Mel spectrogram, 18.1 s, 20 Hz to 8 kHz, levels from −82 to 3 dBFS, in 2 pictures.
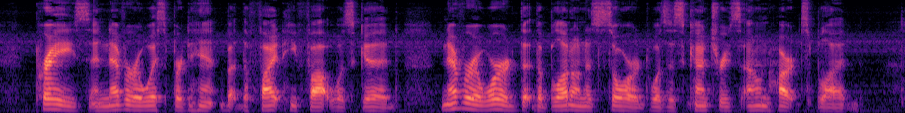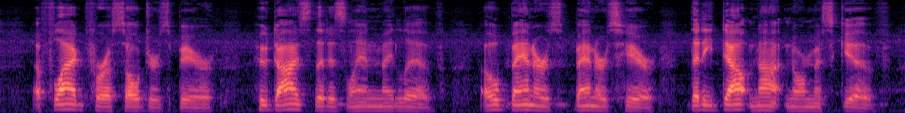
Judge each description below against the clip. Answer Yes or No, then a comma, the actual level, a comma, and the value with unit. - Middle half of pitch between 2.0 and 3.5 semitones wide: Yes, average, 3.2 semitones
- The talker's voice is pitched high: No, low, 110 Hz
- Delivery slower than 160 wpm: Yes, average, 150 wpm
